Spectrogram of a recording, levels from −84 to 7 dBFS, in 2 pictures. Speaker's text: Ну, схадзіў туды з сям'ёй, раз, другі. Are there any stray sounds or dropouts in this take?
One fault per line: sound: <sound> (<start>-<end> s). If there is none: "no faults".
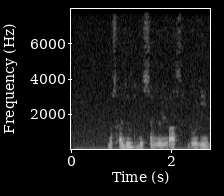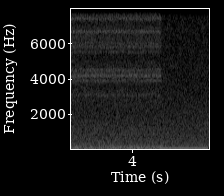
no faults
